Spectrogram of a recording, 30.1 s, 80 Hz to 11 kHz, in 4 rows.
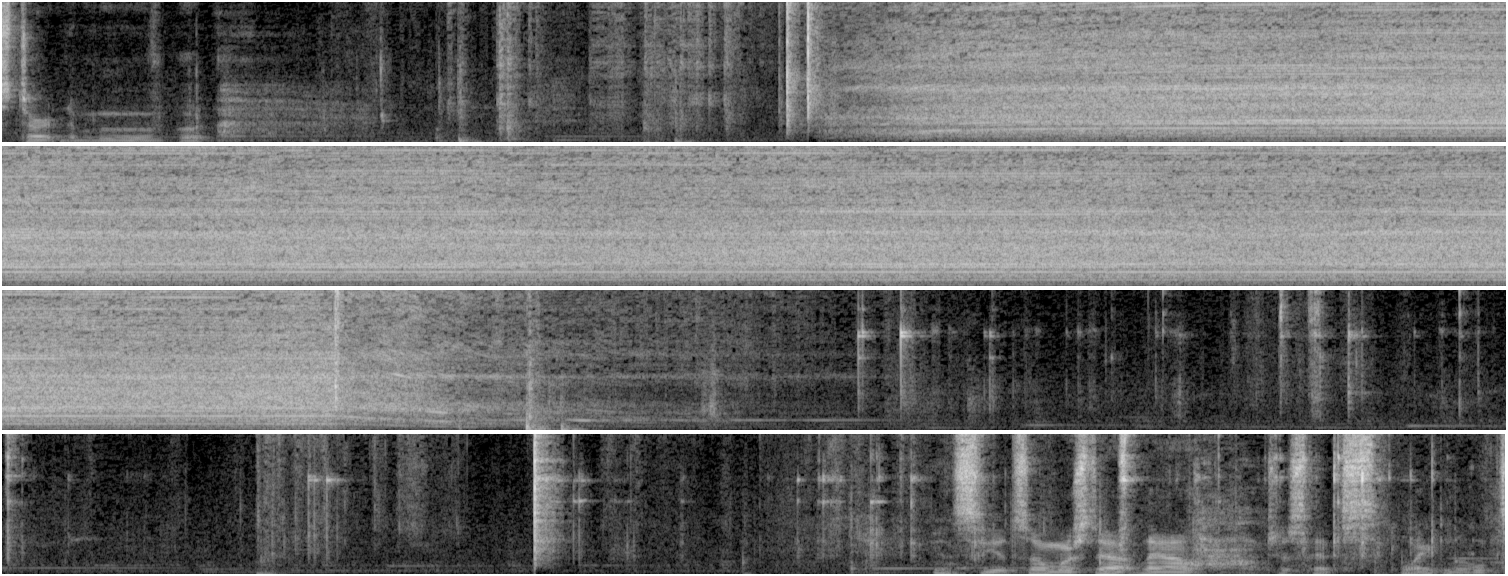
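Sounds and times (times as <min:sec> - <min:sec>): hot-air gun blowing and whining: 0:04.0 - 0:19.6.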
